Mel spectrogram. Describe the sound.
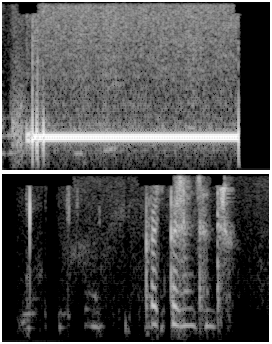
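A steady telephone tone sounds as the call is transferred to an operator, holding one even pitch for about two seconds before cutting off abruptly, followed by brief, faint talk.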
